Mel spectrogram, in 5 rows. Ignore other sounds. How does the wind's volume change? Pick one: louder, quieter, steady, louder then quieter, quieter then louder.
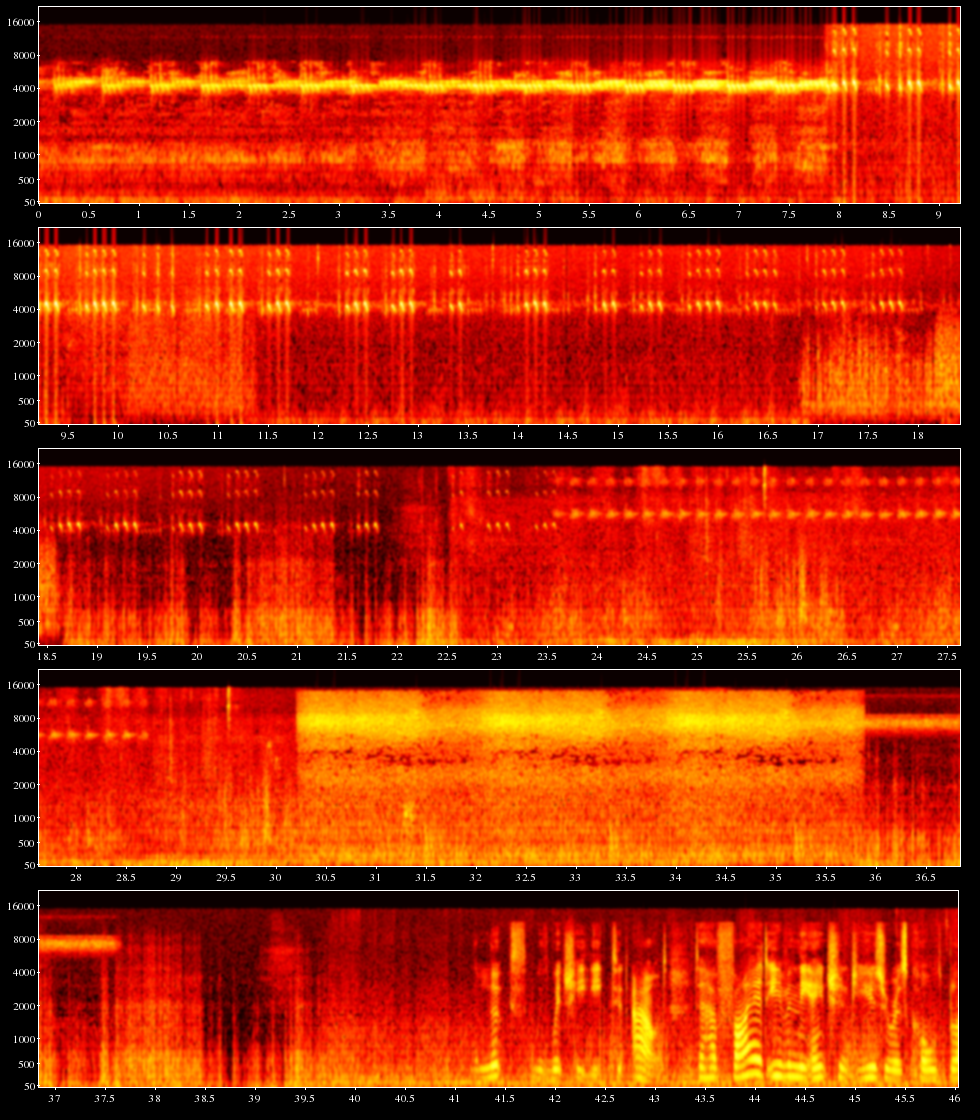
louder.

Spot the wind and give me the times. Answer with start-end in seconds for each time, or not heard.
0.0-45.9.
